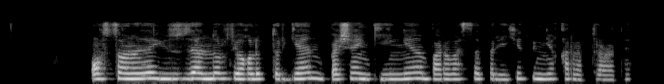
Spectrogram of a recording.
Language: Uzbek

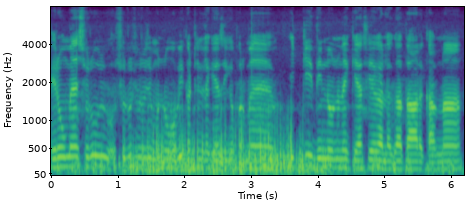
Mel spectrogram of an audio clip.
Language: Punjabi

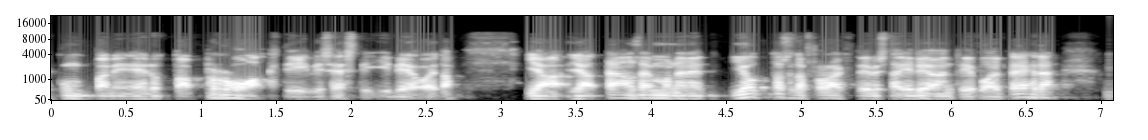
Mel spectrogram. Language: Finnish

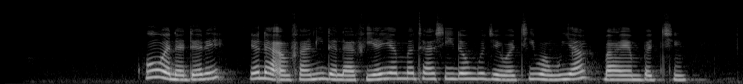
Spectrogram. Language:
Hausa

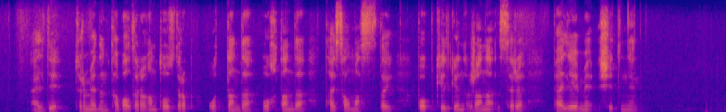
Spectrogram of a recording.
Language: Kazakh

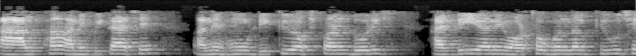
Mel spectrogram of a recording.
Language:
Gujarati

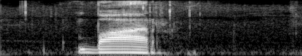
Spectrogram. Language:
Santali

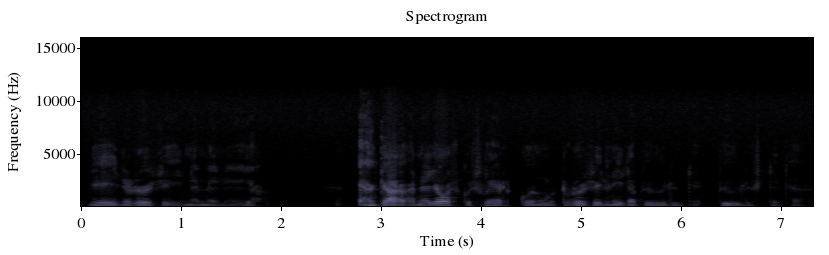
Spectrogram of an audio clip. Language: Finnish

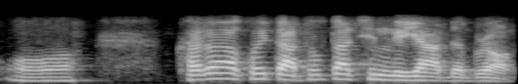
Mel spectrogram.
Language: Manipuri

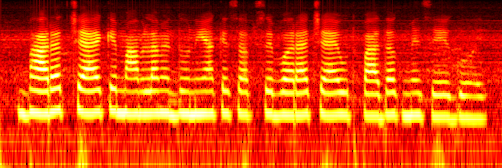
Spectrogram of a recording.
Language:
Magahi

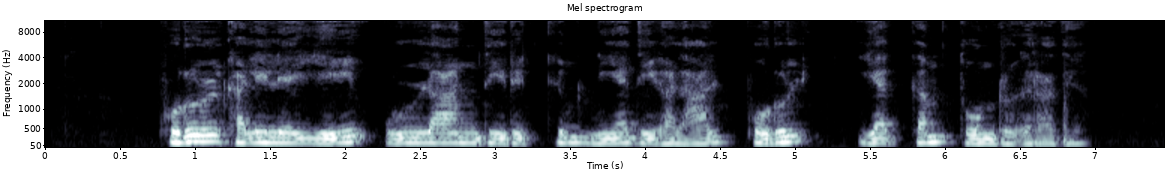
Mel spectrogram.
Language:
Tamil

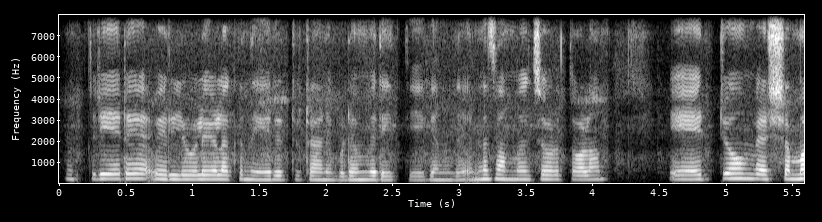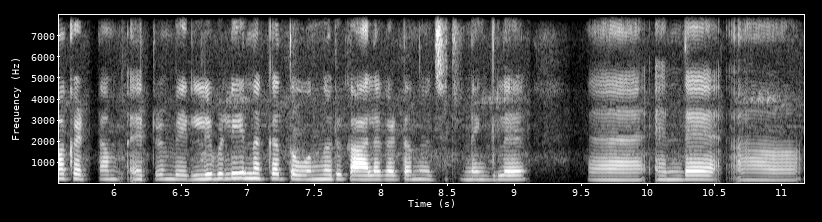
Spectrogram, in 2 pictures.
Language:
Malayalam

